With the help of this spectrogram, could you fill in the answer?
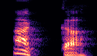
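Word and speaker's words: acca: হলো আইসক্রিম এরপরে আছে আক্কা আমরা এটা জানি এইচ নামে কিন্তু ইতালিতে এটা বলে আক্কা তবে এইযে আক্কা আক্কার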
